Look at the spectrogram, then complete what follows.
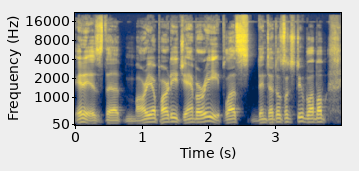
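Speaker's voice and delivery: play-acted dry, flat, droning corporate announcer voice. Mocking past Nintendo Direct announcers: imitating a dry corporate announcer. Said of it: "a lot of the directs have been very dry".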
